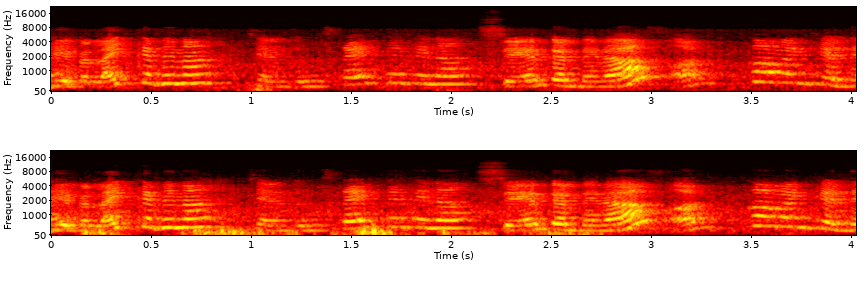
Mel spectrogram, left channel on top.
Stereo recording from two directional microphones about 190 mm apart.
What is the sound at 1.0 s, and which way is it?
Speech, 10° right (ahead or behind).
